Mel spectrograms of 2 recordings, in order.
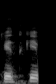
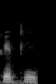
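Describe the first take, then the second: First: केतकी said with a clear k sound in the middle, ke-ta-ki; केतकी with a k, not an l; saying Ketaki. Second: केतली said with an l sound in the middle, ket-li; केतली with an l, not a k; saying Ketli. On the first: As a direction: pronounce it केतकी, the name some people use. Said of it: "कुछ लोग केतकी बोलते हैं". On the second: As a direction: pronounce it केतली, the other common form. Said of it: "कुछ लोग केतली बोलते हैं". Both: Shown as a demonstration.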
